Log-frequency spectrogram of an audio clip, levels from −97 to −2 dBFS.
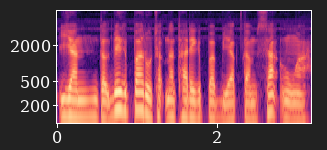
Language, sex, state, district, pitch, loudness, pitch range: Garo, male, Meghalaya, South Garo Hills, 120 Hz, -17 LUFS, 115-130 Hz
